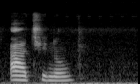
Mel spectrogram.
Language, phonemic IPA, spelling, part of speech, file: Italian, /ˈat͡ʃino/, acino, noun, It-acino.ogg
